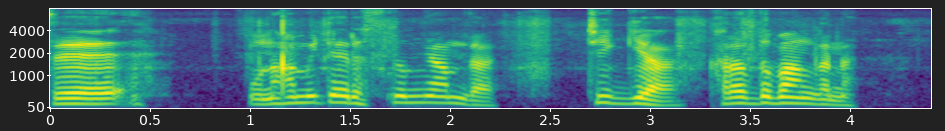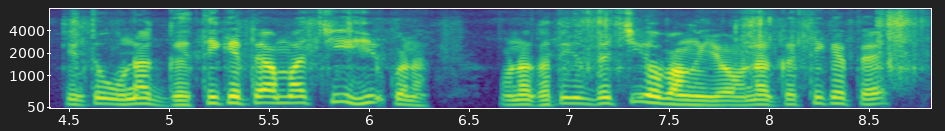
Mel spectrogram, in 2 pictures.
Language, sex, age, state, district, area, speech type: Santali, male, 18-30, West Bengal, Birbhum, rural, spontaneous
